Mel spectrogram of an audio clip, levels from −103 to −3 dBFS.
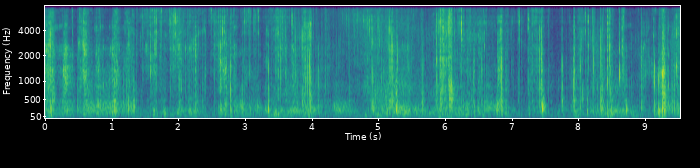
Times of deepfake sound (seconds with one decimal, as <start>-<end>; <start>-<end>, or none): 0.0-3.7; 6.1-8.2

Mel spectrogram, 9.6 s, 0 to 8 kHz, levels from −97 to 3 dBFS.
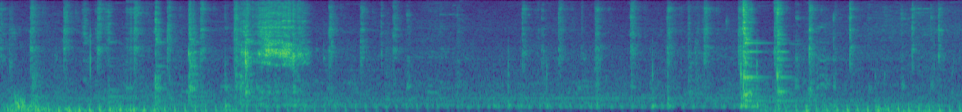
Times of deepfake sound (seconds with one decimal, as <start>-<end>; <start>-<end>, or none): none

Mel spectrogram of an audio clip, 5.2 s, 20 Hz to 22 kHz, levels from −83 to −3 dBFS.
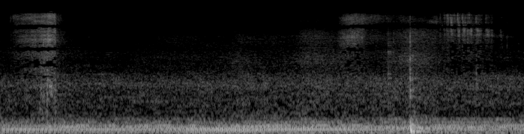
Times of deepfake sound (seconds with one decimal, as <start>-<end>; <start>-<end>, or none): none

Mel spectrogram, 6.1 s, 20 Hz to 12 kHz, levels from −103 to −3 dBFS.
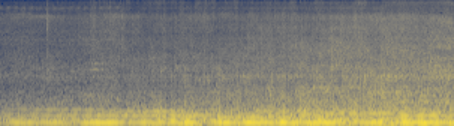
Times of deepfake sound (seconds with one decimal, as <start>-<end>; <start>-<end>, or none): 1.6-5.1

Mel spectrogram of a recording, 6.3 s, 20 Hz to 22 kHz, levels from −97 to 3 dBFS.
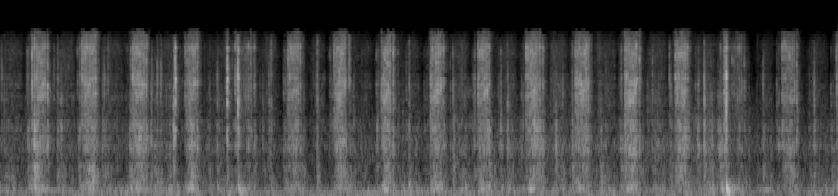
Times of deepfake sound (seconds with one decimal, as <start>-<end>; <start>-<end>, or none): none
